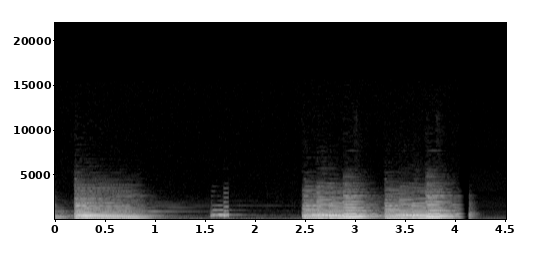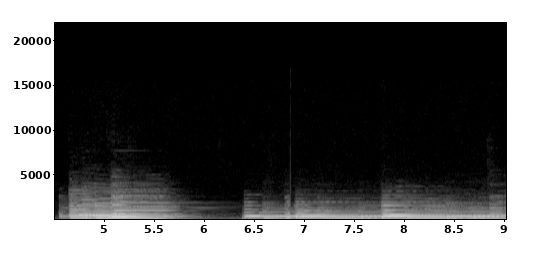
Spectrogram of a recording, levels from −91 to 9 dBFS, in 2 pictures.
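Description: At 1.73 s there is a CD skip: a tick from a mute of only a few milliseconds, after which playback resumes from another turn of the disc's spiral, so the sound jumps forward or back rather than pausing. The same happens at 6.85 s. A bumped or flawed disc made the laser lose its track and land elsewhere. Unlike a dropout, time does not stop; a stretch of the material is skipped or repeated.

From 4.04 to 4.57 s the audio stalls in a call audio freeze. The last sound is held and smeared into a fading buzz for about half a second, and the final 40 ms are silent before the sound resumes exactly where it stopped. Nothing is lost; instead 510 ms is inserted and everything after arrives that much later. The likely cause is packets delayed in transit, leaving the jitter buffer empty. This differs from the CD skip, which cuts or repeats part of the material instead of stretching time.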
